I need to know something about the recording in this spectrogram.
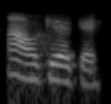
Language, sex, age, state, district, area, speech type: Malayalam, female, 18-30, Kerala, Idukki, rural, conversation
